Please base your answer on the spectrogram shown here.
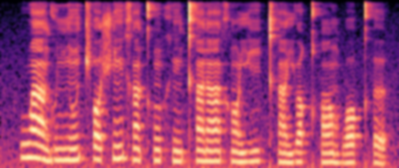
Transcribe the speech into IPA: w ã ɡ u ɲ ũ cʰ ɔ ʃ ĩ x ã kʰ ũ x ĩ kʰ ã ɾ ã x ɔ̃ j i kʰ ã j u qʰ ɔ̃ b ɔ kʰ ə

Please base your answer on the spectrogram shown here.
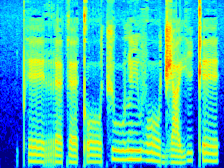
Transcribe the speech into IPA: pʰ eː˨ r ɛ˨ k ɛ˨ kʼ oː˨ t͡ʃ uː˦ l ĩ˦ v oː˦˨ d͡ʒ a˨ j i˦ kʼ e˦

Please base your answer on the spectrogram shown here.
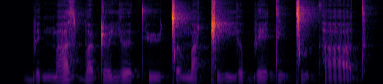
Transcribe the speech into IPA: b e ŋ͡m a z b a ʈ ɘ j ɘ t̪ʰ y ǀ ə m a ǁ i j ɘ b e t i ǀ i t̪ʰ a d

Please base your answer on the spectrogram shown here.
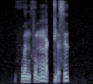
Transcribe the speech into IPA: h w ə˨˩ n f o̰˧˥ m ŋ a˨˩ k̚ ʔ ḭ˧˨ ə̯ s ɨ˦˥ k̚

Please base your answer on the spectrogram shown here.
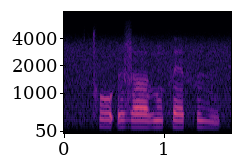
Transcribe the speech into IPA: tʰ oː ʔ ɘ z ɐː ð ũ θ ɛ θ ɨ

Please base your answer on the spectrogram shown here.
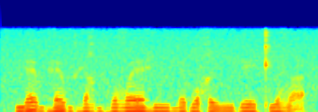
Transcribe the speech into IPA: j ɛ bʱ ɛ ʊ̯ ɡʱ e ʁ bʱ u ʁʷ ɛː ɦ iː b ɛ ɓ u χ iː ɓ eː kʼ i ʁʷ a

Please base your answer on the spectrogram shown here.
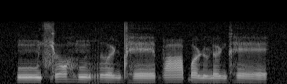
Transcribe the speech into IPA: ũː sʲ ɔː ɦ ũ r ɤː ɳ dʱ ɛː b ɑː ɓ ɔ ɳ õ ɳ ɾ ɤ ɳ ɡʱ ɛː

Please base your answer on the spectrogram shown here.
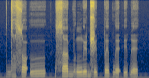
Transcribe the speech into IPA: dˤ ə̤ sˤ o ʔ u | sˤ ɨ b o ŋ͡m ɨ ɖ͡ʐ ɨ p ə p w ə ʔ ɨ ɓ ə

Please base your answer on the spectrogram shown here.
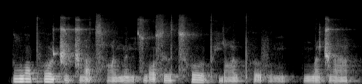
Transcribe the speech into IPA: l w ɔ˥˨ pʰ o˥˨ ʊ̯ ʈ͡ʂ u˨˦ ʈ͡ʂ w ä̰˨˩ t͡sʰ ɑ˨˦ ʊ̯ n̪ ə˨˦ n t͡s w ɔ̰˨˩ s ɹ̩˥˨ t͡sʰ o˥˨ ʊ̯ pʰ j ɑ˨˦ ʊ̯ pʰ ɤ̰˨˩ f ʊ˥˨ ŋ | n̪ w ä˨˦ ʈ͡ʂ w ä˨˦

